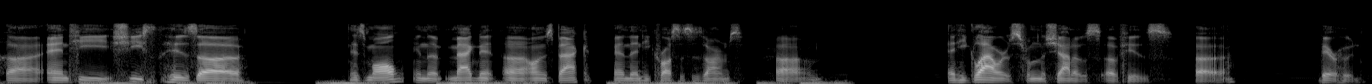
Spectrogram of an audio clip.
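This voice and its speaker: A man narrating a tabletop game as game master in a halting, improvised way. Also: deep voice, steady tone, a bit bright, clean tone, dry recording, muffled recording, faint music behind.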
